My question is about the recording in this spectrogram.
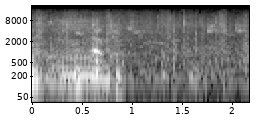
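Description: A pig grunting once, faintly, a drawn-out pitched grunt of under a second near the start.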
